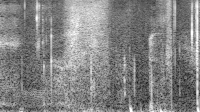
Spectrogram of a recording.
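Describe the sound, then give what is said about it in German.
A blanket rustles as cold feet shift underneath it, giving soft, irregular fabric brushing and scraping with a few sharper crinkly bursts and a denser swell of rustle early on. “ich habe schnell mit meinen Füßen unter die Decke müssen und jetzt kräschelt es wahrscheinlich ein bisschen”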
